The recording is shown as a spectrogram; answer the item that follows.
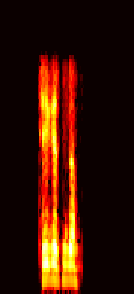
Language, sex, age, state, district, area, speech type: Hindi, male, 45-60, Uttar Pradesh, Pratapgarh, rural, conversation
